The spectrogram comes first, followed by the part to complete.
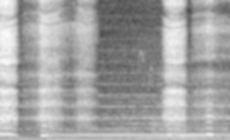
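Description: A young woman crying, with several sharp gasping sobs, over soft background music that holds a sustained note.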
